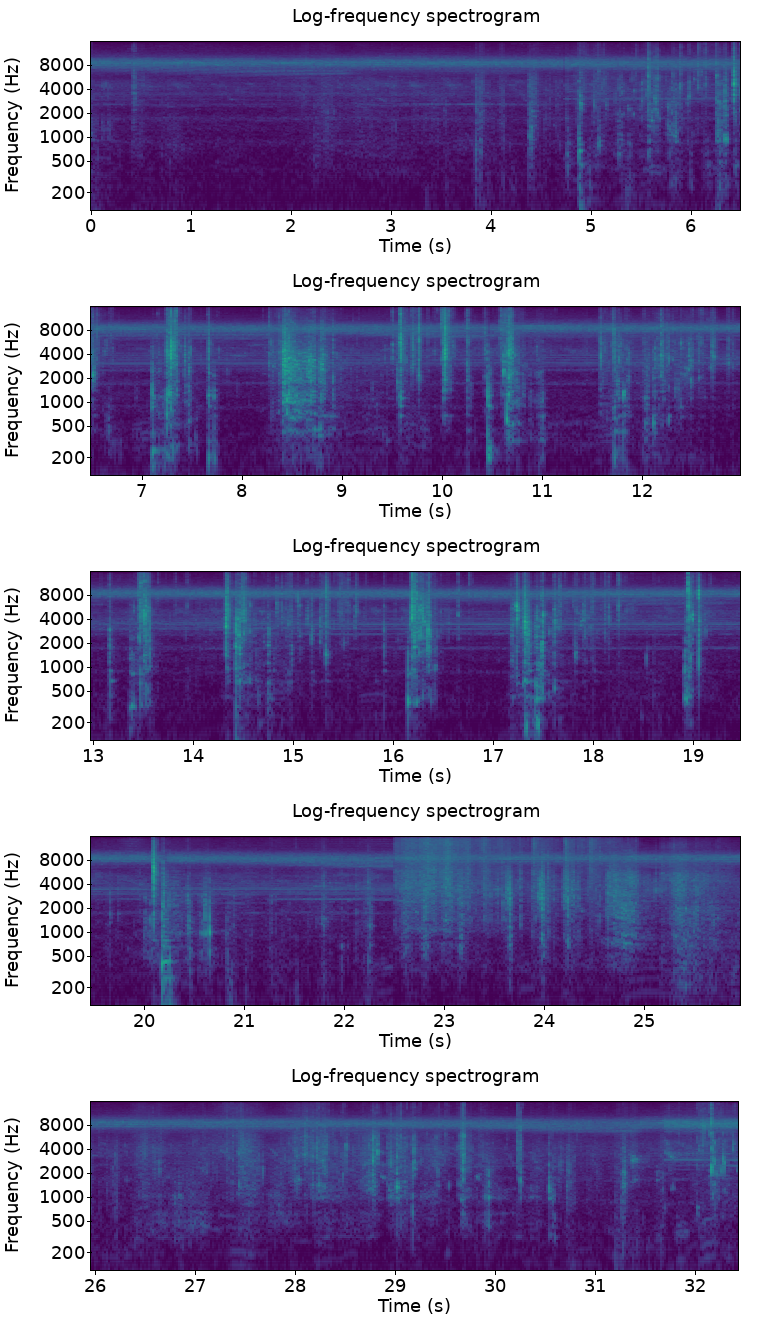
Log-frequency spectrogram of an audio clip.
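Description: A long-handled scoop ladling wet cooked animal-feed mash from a large metal pot into a plastic bucket, knocking and scraping against the pot and bucket at irregular intervals, with wet slopping of the mash.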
